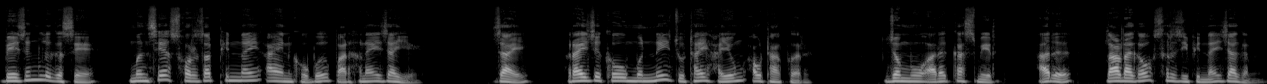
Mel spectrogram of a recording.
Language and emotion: Bodo, neutral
